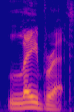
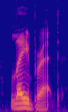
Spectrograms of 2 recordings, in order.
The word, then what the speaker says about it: labret: me practice it lebret labret yeah stress on the first syllable labr labret wow and it justes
